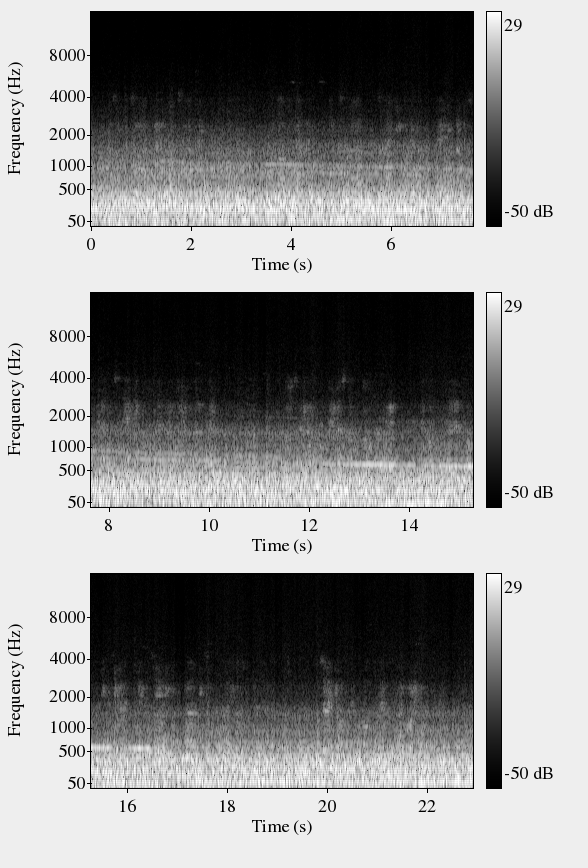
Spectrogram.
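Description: A train rumbles heavily along the tracks.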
